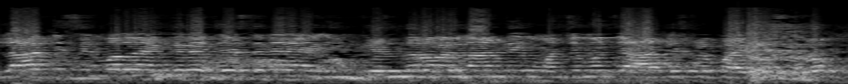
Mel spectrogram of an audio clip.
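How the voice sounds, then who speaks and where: A man's voice: extremely high pitch, flat delivery, very fast. A man giving a gushing, casual film reaction as a moviegoer, repeating himself for emphasis and mixing in English words. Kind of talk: casual excited public reaction. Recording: echoey, crowd around, distant from mic.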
